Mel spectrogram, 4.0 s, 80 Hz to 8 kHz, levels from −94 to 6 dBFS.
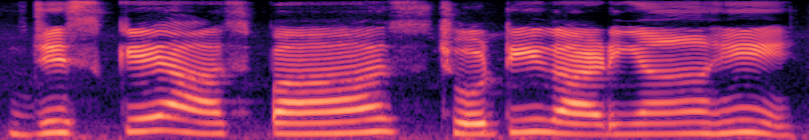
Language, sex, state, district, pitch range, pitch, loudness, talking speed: Hindi, female, Madhya Pradesh, Bhopal, 220-250 Hz, 225 Hz, -14 LUFS, 75 wpm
